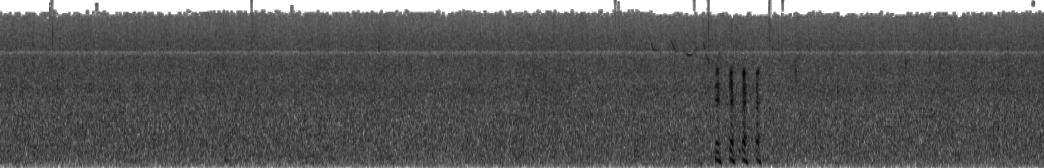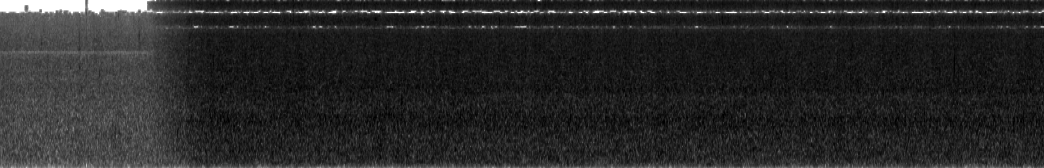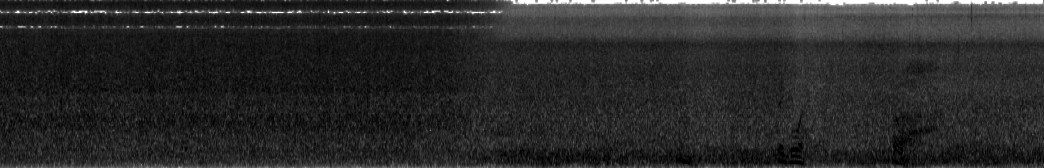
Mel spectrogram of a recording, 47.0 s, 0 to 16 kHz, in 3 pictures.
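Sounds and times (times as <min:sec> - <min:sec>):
river rushing over rocks: 0:11.1 - 0:46.9.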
